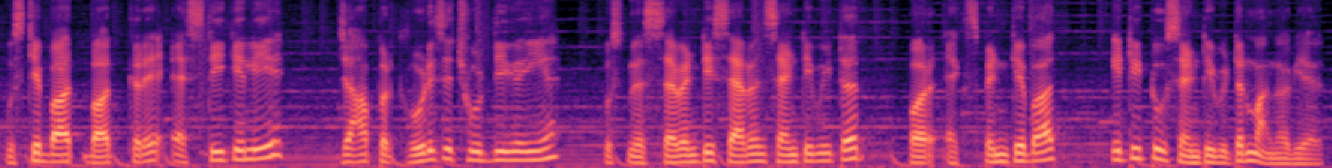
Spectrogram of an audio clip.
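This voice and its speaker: A man presents an informal, explanatory update in a mid-pitched voice. He drops English words into his speech as he addresses his audience of candidates. Music plays behind him. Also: expressive, moderate pace. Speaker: host of a job updates channel.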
